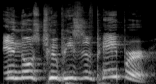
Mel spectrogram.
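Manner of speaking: exasperated emphatic answer; emphatic outburst. Real, not acted. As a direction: hammer home that's it. Emphatic answer after mocking.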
